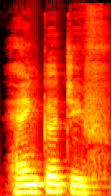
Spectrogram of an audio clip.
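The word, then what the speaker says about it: handkerchief: इसके अलावा कुछ और शब्दों में भी डी साइलेंट होता है। हैंकरचीफ रुमाल, सैंडविच, वेंसडे, सैंडविच नहीं बोलेंगे, वेडनेसडे नहीं बोलेंगे, वेंसडे।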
